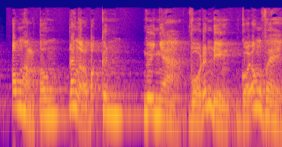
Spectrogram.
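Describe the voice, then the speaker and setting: A man with a high-pitched voice speaks very slowly, swinging widely in pitch over noticeable background noise. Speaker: Buddhist monk reading teachings. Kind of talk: reading aloud.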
